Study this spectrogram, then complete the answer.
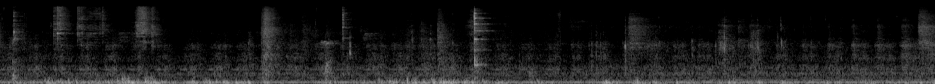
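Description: Metal spoons clink and scrape against a ceramic bowl.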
